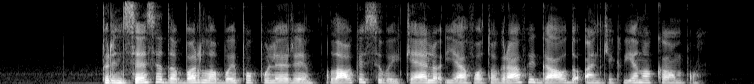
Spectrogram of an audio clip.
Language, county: Lithuanian, Tauragė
